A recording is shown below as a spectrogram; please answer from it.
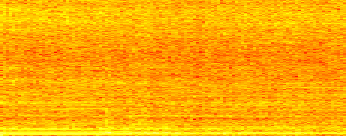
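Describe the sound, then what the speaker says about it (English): A motorcycle engine drops through a downshift, its steady tone falling away into a rougher, blipping rumble, close and loud. "And cue the downshift."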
